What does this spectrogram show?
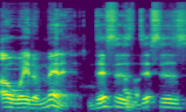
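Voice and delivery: ordinary talk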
